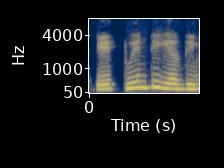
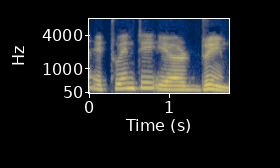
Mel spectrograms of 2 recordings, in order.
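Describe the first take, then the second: First: Slow reread of the phrase. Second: Slow read of the phrase. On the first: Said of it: "এটা সবই ঠিক আছে". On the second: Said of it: "first reading". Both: Shown as a demonstration.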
